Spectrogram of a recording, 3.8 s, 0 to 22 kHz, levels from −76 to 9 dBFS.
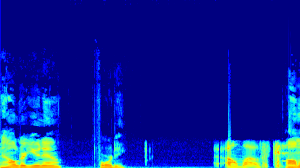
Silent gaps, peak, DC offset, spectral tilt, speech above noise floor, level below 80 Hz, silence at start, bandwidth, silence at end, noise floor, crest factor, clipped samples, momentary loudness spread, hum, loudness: none; 0 dBFS; under 0.1%; -6 dB/octave; 33 dB; -48 dBFS; 0 s; 13 kHz; 0 s; -47 dBFS; 16 dB; under 0.1%; 15 LU; none; -16 LUFS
